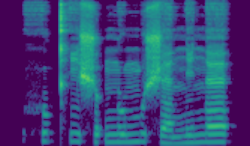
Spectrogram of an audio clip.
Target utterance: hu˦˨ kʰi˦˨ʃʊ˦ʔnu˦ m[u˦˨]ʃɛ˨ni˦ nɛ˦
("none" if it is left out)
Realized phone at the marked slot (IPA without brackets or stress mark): u˦˨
